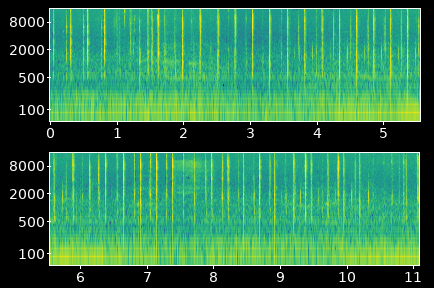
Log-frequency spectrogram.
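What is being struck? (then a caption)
Plastic handheld game controller. Thumbs rapidly press and click the buttons and sticks of a hollow, white plastic handheld gamepad held in both hands inside a car. Sharp, dry clicks and taps come about four times a second in an uneven rhythm. They sit over a steady low rumble.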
